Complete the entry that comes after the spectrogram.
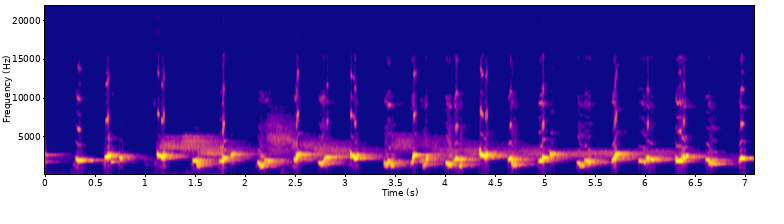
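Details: A sooty-headed bulbul sings a long, rapid, continuous run of bright, bubbly chirped notes, about three per second, sliding between mid and high pitches, used as a training song to prompt other birds.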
